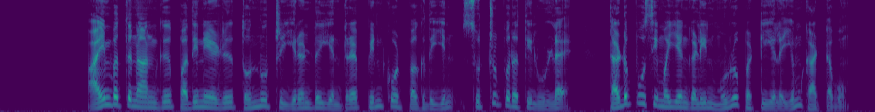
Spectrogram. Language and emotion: Tamil, neutral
